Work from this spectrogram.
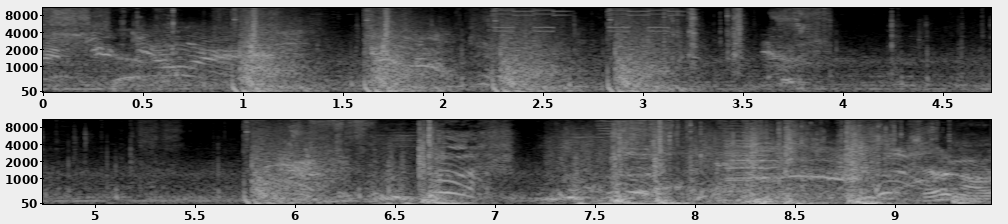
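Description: Machine gun and shotgun fire in the Deadpool video game: loud bursts and booming blasts with clanks and thuds, broken by brief lulls, while someone talks over the action.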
